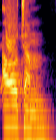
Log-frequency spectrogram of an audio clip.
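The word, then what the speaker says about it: autumn: जैसे औचम औचम इसको औचम नहीं पढ़ेंगे। इसलिए कि एम के बाद एन आया है। तो अब ये एन साइलेंट होगा। इसको औचम एम पर आवाज खत्म कर देंगे।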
